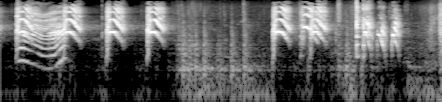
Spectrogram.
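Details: Grey Indian ringneck parakeet talking indoors, uttering bursts of high, squeaky word-like syllables with sweeping pitch, separated by short pauses.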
